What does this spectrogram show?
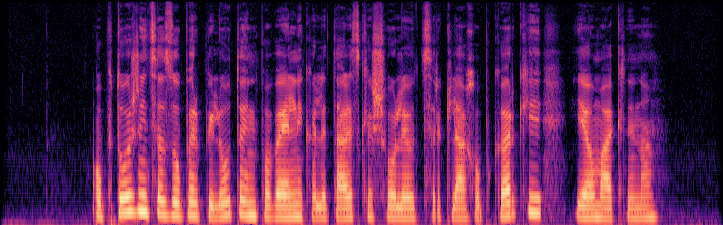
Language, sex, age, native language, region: Slovenian, female, 30-49, Slovenian, Central Slovenia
